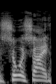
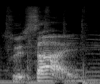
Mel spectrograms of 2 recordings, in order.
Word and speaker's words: suicide: E a pronúncia dessa palavra aqui é suicide, suicide. E o E nessa palavra não deve ser pronunciado.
